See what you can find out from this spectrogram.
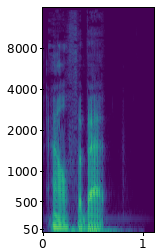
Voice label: "alphabet", en US; gcompris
